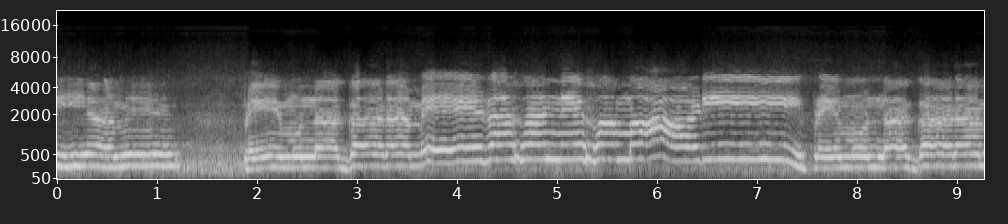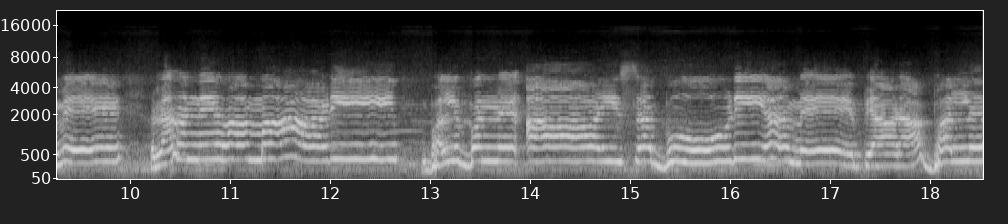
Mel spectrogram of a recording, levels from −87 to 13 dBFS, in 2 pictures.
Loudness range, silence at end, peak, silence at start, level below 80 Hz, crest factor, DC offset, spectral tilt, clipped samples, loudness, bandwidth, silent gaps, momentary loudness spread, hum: 2 LU; 0 s; 0 dBFS; 0 s; -54 dBFS; 8 dB; under 0.1%; -5 dB/octave; under 0.1%; -9 LUFS; 7.6 kHz; none; 3 LU; none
